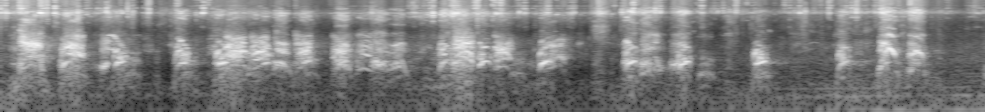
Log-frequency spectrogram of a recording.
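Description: Dog barking repeatedly: a fast, irregular run of loud barks with short pauses between the runs.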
